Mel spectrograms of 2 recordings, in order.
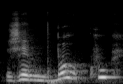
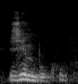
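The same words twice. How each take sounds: First: Slow, with "beaucoup" drawn out; stress on beaucoup. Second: Said in the usual way. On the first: Real, not acted. Vlogger insists on her liking for the drawing, "beaucoup" stretched out. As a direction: stretch the word "beaucoup" for emphasis.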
